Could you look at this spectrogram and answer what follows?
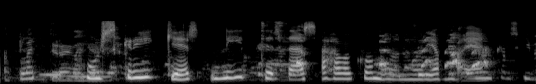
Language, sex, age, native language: Icelandic, female, 13, Icelandic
